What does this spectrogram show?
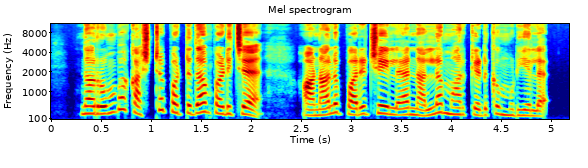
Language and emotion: Tamil, sad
